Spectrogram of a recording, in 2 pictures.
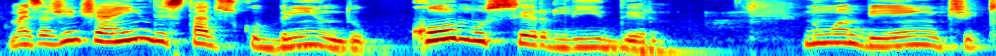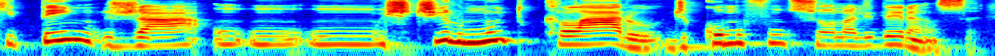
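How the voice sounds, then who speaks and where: Female guest, middle-aged, firm and emphatic, very animated intonation. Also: medium pitch, measured pace. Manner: emphatic, assertive, repeats for stress. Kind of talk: conversational interview.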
